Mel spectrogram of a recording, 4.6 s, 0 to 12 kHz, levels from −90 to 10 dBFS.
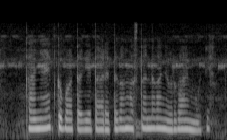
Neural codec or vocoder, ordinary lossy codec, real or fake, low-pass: codec, 16 kHz, 16 kbps, FreqCodec, smaller model; none; fake; 7.2 kHz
